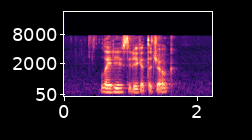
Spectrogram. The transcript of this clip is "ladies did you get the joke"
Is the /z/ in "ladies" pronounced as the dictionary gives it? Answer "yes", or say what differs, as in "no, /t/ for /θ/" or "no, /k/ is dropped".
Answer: yes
